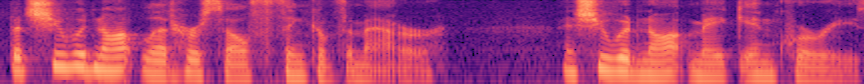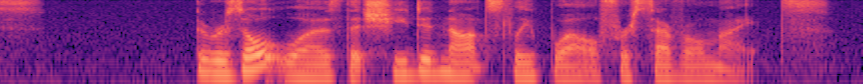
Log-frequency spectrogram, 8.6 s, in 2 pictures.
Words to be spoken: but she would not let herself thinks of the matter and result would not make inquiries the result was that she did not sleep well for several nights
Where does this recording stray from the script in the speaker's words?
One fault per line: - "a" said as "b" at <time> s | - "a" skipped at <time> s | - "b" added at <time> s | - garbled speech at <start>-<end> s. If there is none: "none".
- "thinks" said as "think" at 1.3 s
- "result" said as "she" at 2.9 s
